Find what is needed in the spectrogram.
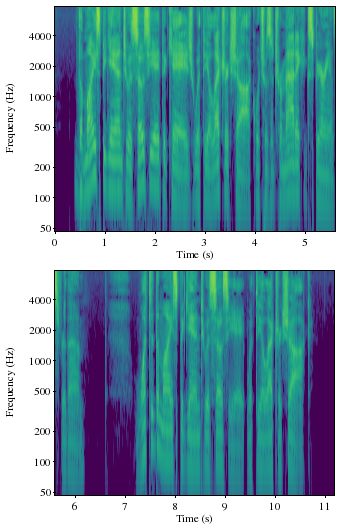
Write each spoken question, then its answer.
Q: What did the mice begin to associate with the electric shock?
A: The mice began to associate the cage with the electric shock.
